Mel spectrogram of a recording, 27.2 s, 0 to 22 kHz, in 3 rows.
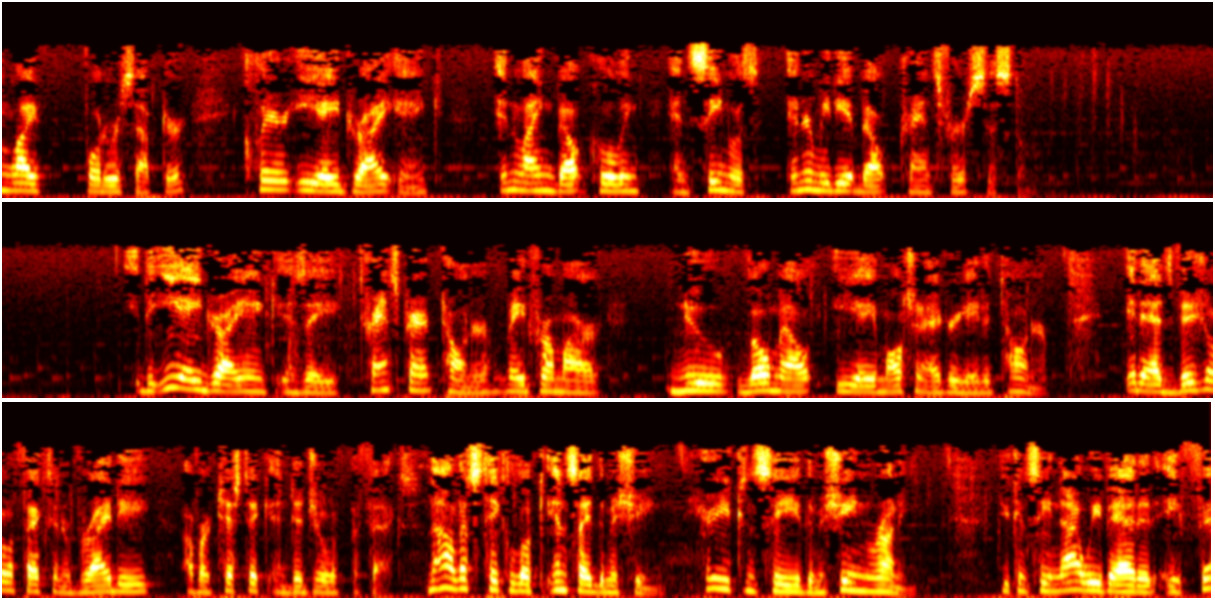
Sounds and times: Speech: 0.0 - 7.8, 10.0 - 27.2
Music: 0.0 - 27.2.

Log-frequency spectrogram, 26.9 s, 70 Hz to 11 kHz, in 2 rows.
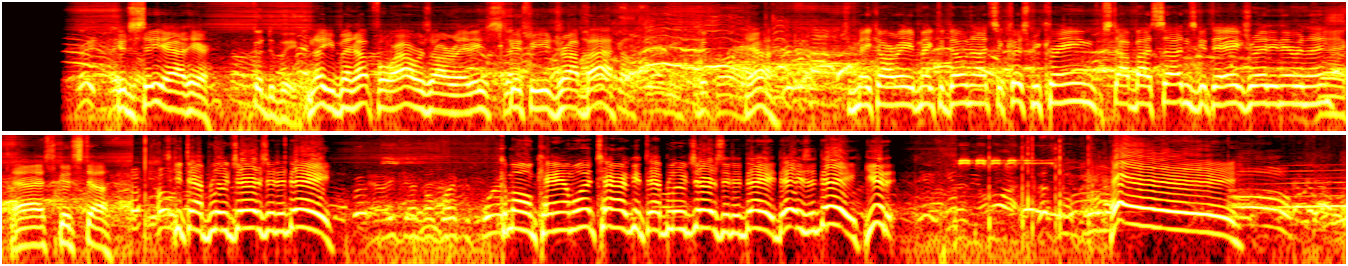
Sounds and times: Shout: 0.6 - 1.2, 6.2 - 11.4, 24.3 - 26.8.

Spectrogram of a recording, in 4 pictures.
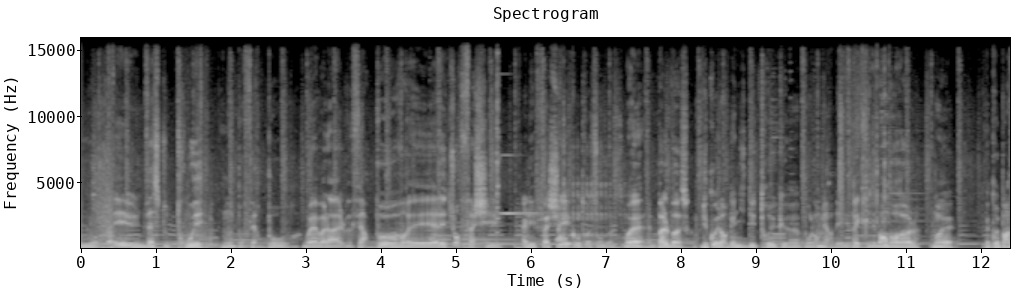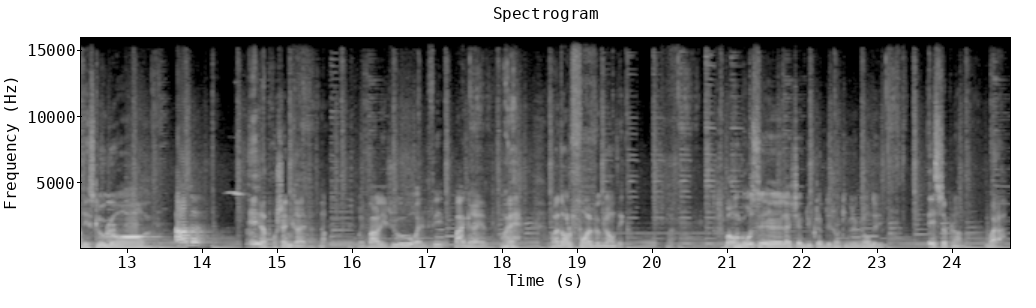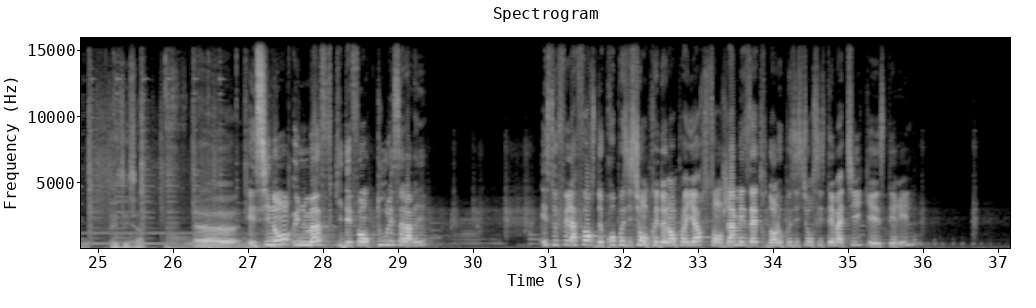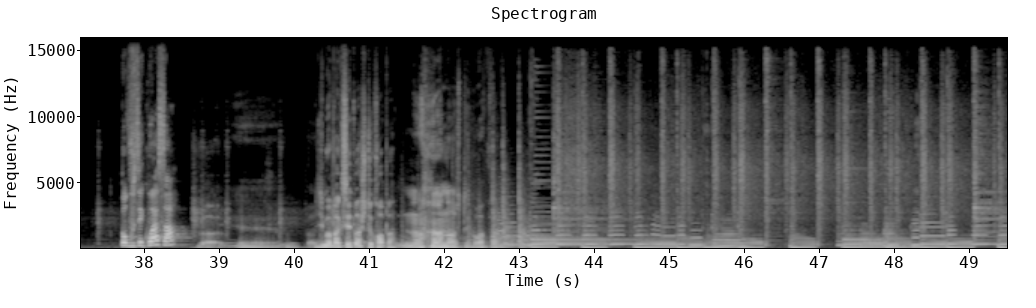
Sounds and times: Speech: 0.0 - 19.7, 20.9 - 23.1, 23.7 - 25.6, 30.9 - 36.0, 37.7 - 42.8
Music: 0.0 - 49.5.

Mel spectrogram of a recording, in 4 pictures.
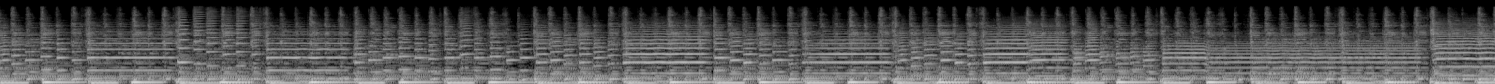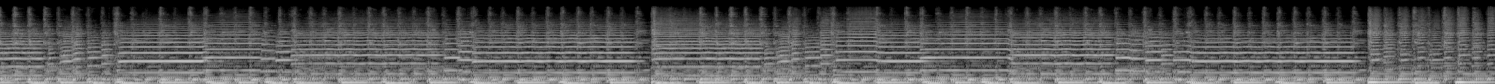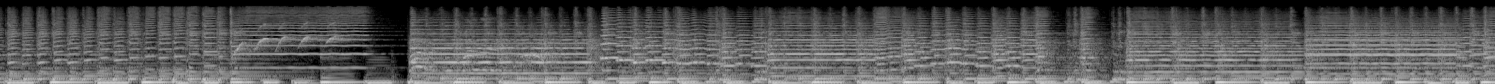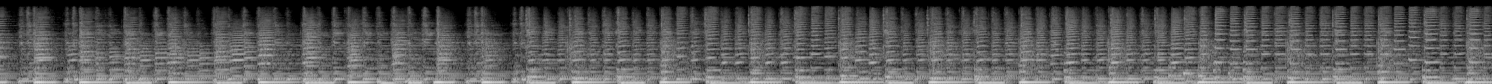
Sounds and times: Swing music: 0.0 - 59.7.

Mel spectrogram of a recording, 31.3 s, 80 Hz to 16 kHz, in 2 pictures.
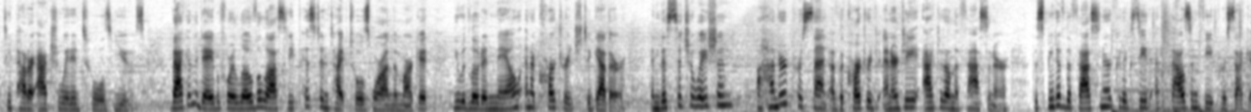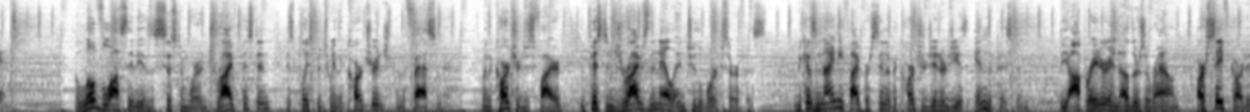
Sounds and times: Speech: 0.0 - 15.7, 16.6 - 31.2
Music: 0.0 - 31.2.

